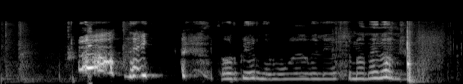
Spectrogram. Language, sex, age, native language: Icelandic, female, 11, Icelandic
